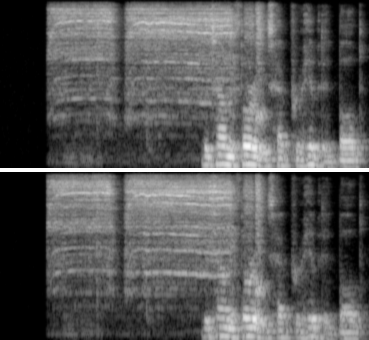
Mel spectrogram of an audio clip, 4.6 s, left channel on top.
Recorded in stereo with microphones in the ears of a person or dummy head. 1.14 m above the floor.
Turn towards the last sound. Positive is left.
turn(degrees=20)  # may be behind; listen again after turning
